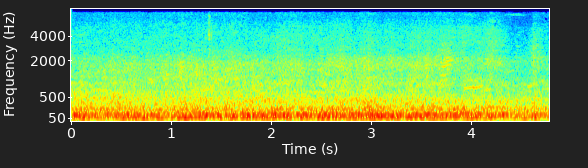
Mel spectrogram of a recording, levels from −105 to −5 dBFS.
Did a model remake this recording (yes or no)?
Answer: no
